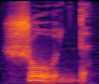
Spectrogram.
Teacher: So here you pronounce the final D, whereas in the masculine form you don't pronounce it.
